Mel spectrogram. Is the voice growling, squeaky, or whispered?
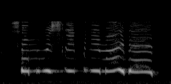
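squeaky. It is said in a high squeaky voice.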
